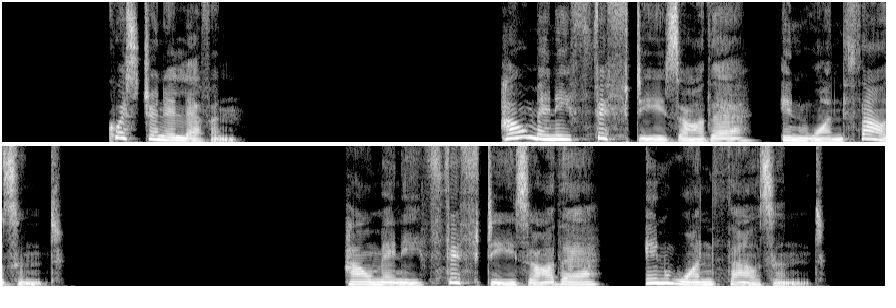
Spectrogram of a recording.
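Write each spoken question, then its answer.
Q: How many 50s are there in 1,000?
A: 20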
